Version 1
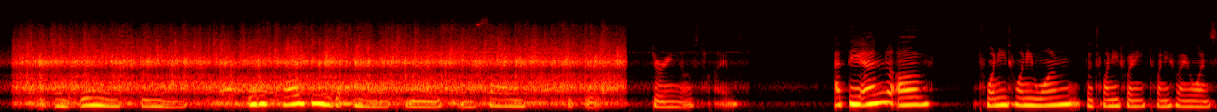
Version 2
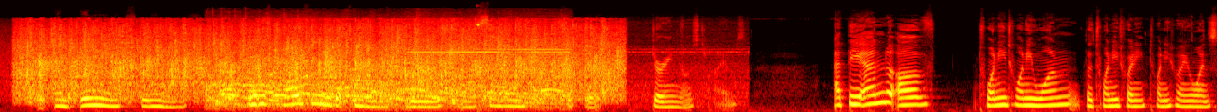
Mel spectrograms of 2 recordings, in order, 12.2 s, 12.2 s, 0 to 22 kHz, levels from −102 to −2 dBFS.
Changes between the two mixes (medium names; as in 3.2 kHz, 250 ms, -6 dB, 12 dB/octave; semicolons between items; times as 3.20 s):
first sound: add resonant low shelf 280 Hz -10.5 dB, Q 1.5; second sound +9.0 dB; master: remove vowel filter u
